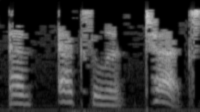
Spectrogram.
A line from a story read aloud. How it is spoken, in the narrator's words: cried the dragoons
